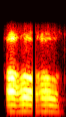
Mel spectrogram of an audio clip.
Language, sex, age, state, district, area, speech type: Manipuri, male, 60+, Manipur, Kangpokpi, urban, conversation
